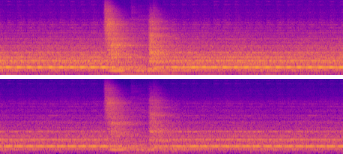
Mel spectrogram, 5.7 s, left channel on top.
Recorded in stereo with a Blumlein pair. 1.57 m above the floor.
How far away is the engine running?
About 3.5 m.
